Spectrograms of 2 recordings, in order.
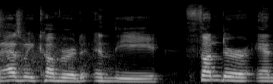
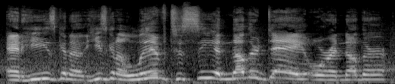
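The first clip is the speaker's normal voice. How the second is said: loud, higher, stretched shout; hyped shouting; 7 semitones higher, 7 dB louder than usual. Real, not acted. Gamer powerbombing the Giant, big hyped shout. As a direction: roar the move like a ringside caller. Calling wrestling moves while playing.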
